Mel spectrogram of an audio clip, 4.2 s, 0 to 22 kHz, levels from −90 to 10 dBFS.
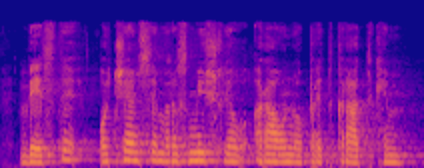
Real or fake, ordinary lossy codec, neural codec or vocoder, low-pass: real; AAC, 32 kbps; none; 19.8 kHz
